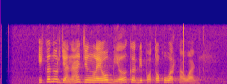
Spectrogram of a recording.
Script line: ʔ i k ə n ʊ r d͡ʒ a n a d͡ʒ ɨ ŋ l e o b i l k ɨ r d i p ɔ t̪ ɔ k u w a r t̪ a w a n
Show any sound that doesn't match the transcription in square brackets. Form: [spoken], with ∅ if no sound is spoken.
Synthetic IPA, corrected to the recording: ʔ i k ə n [u] r d͡ʒ a n a d͡ʒ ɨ ŋ l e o b i l k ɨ r d i p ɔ t̪ ɔ k u w a r t̪ a w a n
